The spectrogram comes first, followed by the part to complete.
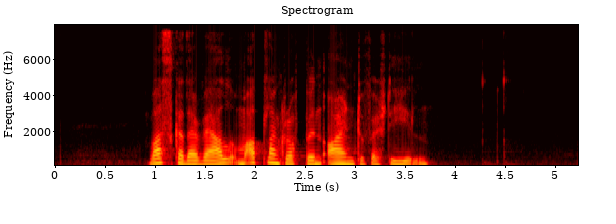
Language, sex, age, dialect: Faroese, female, 15-35, Norðurstreymoy/Eysturoy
